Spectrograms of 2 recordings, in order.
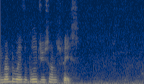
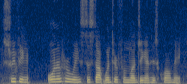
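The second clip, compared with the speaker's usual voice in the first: plain reading voice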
